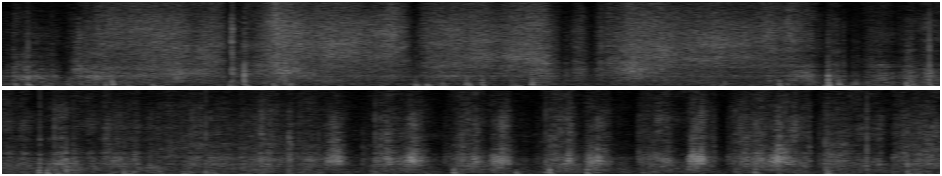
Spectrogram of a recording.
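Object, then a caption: Frosted soft plastic zip pouch. Long nails scratch and tap across an empty-looking frosted, translucent soft plastic zip pouch with a teal print showing through it. Bright, crinkly rustling fills the first half, then gives way to sharper, clicky taps and scrapes with almost no low end.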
